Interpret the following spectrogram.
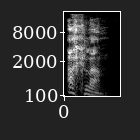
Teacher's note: It's spelled A-L-L-A-N. Again, the double L sound sounds a little bit different in the middle of a word. It's a CH sound with a slight L. Ach-lan. Out.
